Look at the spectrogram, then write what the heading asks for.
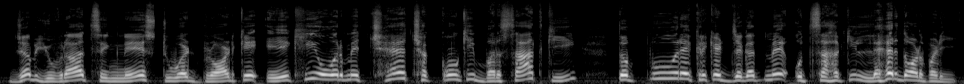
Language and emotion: Hindi, happy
